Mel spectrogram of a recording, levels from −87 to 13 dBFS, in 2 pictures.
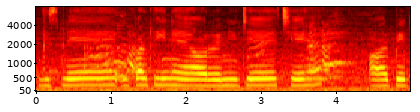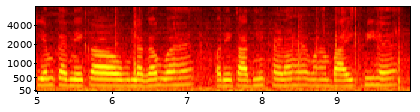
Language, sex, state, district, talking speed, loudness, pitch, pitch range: Hindi, female, Chhattisgarh, Raipur, 150 wpm, -17 LUFS, 225 Hz, 215-235 Hz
